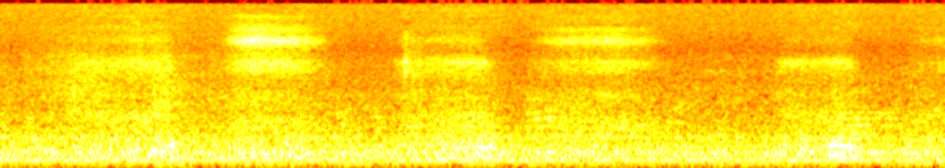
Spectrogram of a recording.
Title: Moaning and Snoring In His Sleep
